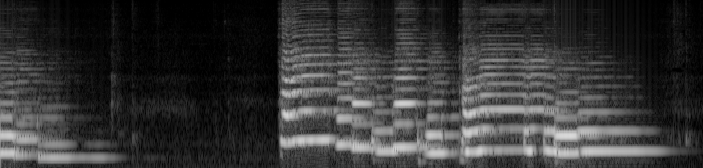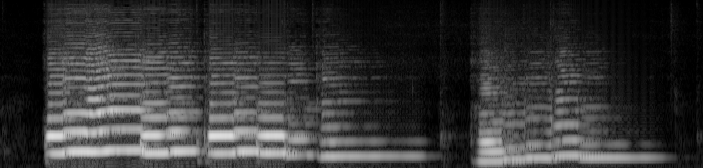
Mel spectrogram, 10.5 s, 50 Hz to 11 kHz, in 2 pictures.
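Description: Yamaha YAS-52 alto saxophone played solo: short melodic phrases of several notes each, separated by pauses of about a second.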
